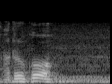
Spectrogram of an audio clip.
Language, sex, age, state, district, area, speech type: Hindi, male, 18-30, Uttar Pradesh, Mirzapur, rural, read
